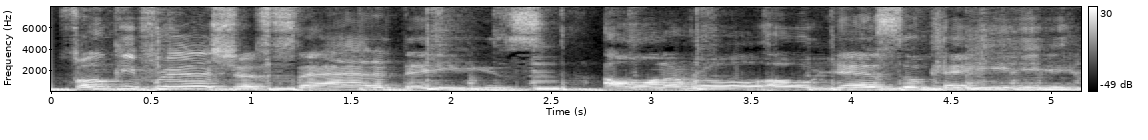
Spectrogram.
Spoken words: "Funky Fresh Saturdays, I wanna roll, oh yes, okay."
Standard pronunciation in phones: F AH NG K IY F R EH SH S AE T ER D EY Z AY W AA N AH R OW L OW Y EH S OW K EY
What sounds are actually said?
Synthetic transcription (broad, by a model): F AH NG K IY F R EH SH S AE T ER D EY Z AY W AA N AH R OW L OW Y EH S OW K EY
